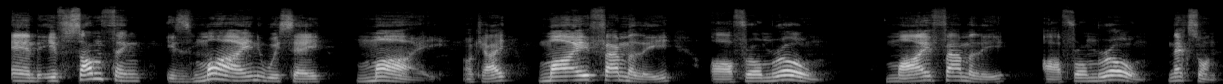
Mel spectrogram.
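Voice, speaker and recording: Man, English teacher, somewhat high pitch, slow delivery, deliberate instructional manner, repeated example sentences. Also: a bit bright. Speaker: English teacher, online lesson host. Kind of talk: scripted grammar lesson, read-and-repeat teaching.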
